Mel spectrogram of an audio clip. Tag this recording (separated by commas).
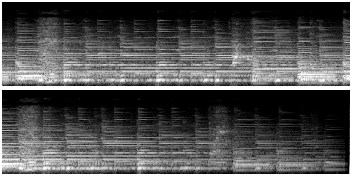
Guitar, Acoustic guitar, Strum, Plucked string instrument, Music, Musical instrument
